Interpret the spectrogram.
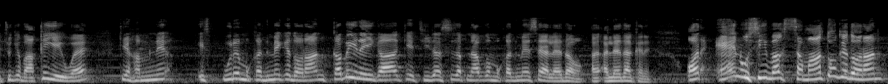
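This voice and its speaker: A male news show host conducting a current-affairs interview, pressing his guests with pointed follow-up questions. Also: high-pitched.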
